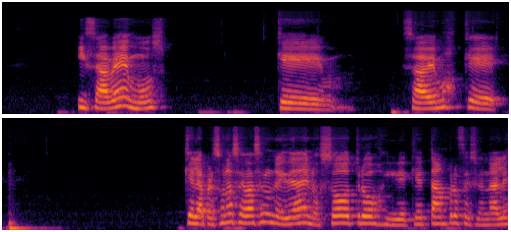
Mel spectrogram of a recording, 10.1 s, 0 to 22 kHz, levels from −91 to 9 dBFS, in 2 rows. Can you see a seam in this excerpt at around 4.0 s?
no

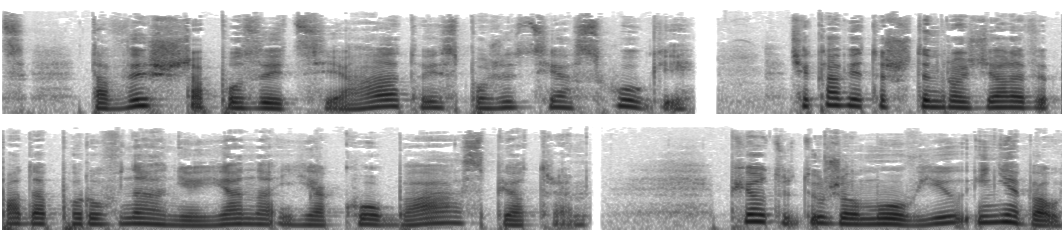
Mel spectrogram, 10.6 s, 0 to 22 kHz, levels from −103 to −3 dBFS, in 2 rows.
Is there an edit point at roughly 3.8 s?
yes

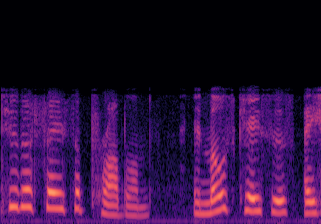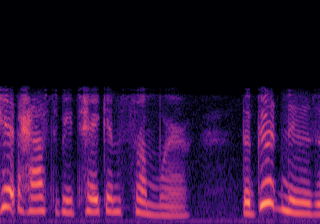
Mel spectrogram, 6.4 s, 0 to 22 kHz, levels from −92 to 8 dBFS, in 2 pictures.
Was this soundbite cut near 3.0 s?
yes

